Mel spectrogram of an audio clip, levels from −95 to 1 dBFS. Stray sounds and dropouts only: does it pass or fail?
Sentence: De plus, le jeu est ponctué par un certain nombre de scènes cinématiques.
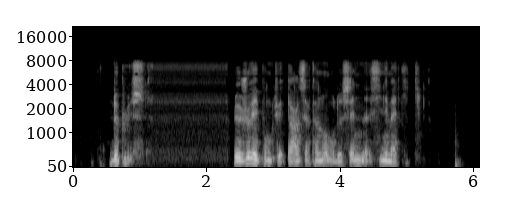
pass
